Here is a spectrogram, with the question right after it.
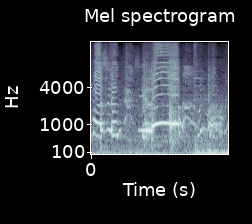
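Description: A young girl screams and wails for help in an empty building, her shrill, sustained cries rising and breaking close and loud, mixed with sobbing and a struggling voice.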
